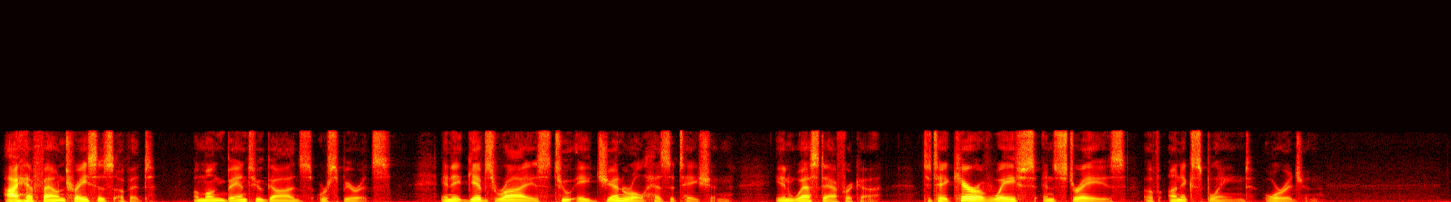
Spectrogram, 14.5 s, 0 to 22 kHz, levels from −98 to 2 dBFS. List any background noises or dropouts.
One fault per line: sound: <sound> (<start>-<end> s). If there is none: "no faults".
no faults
